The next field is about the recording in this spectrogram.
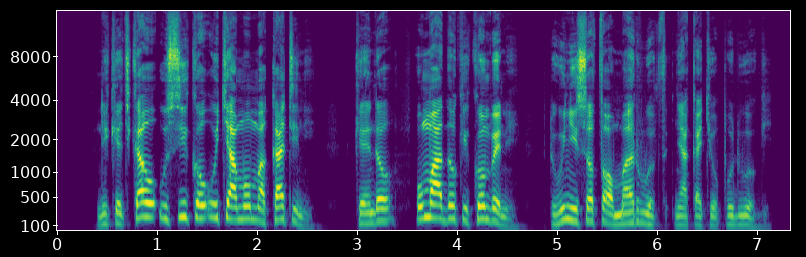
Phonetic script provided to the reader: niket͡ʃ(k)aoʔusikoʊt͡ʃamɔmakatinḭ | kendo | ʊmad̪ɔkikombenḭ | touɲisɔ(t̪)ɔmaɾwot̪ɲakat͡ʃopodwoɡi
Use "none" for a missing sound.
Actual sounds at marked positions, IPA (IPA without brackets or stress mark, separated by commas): k, t̪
